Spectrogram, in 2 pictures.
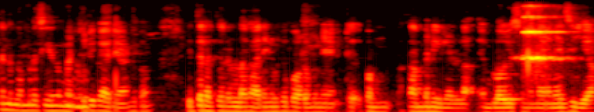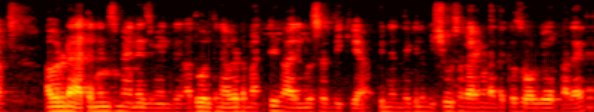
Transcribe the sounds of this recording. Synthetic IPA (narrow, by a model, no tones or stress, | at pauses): t̪ːɐnːenɐmːɐɭet͡ɕejːunːɐmɐtːo̞ɾukaːɾjɐmaːɳɨipːɐmit̪ːɐɾɐt̪ːiluɭːɐkaːɾjɐŋːɐɭkɨpoːrɐmːineːʈːɨipːɐmkɐmbɐnijiluɭːɐʔe̞mbɭo̞ːjisenːɨmaːneːd͡ʑt͡ɕejːa | ɐʋɐɾuɽe̞ɐtːendensmaːne̞ːd͡ʑmeɳɖɨɐðubo̞ːlet̪ɐnːeɐʋɐɾuɽe̞mɐtːɨkaːɾjɐŋːɐɭɕrɐd̪ʱːikʲːujapinːe̞end̪e̞ŋɡilumiɕjuːsɐkaːɾjɐŋːɐɭɐðo̞kːe̞so̞ːlʋiɐrkːumɐðaːjɐðɨ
